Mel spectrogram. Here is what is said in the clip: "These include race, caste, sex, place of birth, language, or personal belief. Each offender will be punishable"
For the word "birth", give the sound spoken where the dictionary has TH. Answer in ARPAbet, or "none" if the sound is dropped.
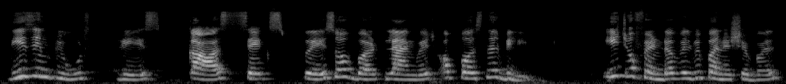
T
